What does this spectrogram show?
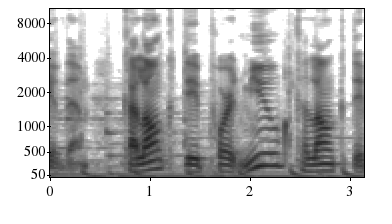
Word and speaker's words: calanque: And yes, I'm sure that's how you pronounce it. Calanque.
